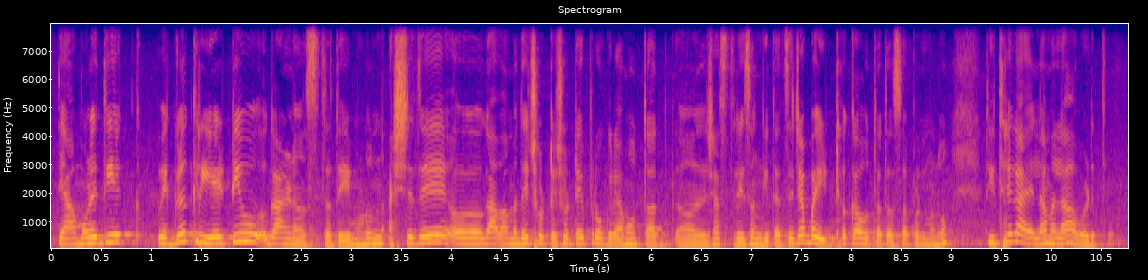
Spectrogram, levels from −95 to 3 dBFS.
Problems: none marked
